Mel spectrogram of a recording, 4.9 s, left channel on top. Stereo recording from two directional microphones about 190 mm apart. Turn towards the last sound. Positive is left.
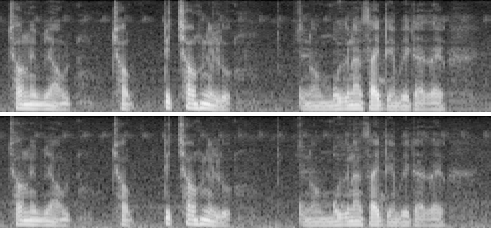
turn(degrees=20)  # may be behind; listen again after turning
